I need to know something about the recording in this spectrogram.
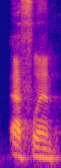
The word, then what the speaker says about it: Eflin: I think he's a better pitcher than, is it pronounced Eflin? Eflin, thank you.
